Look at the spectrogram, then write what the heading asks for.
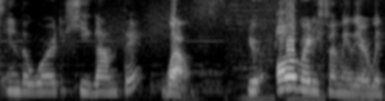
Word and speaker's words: gigante: Now, did you notice that letter G has two different sounds in the word gigante?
